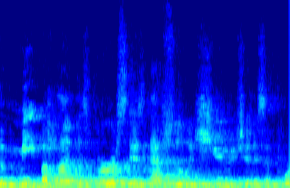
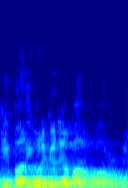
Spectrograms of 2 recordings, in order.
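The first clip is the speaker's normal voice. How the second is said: fast, casual invitation; cheerful dad to his boy; breezy dad; 4 semitones higher, much faster than usual. Retold or imitated. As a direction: toss it off quickly to your son. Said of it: "so I'm like".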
